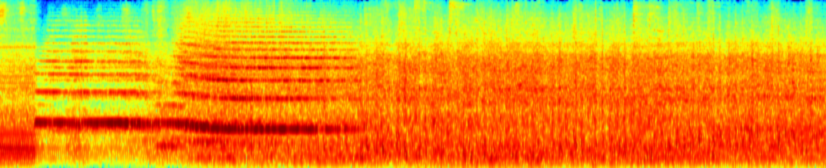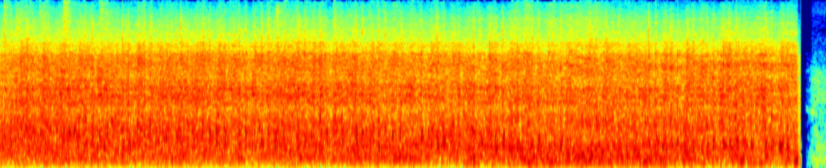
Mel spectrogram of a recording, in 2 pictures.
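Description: Passenger train running through the station: the locomotive's horn sounds for about five seconds, dropping in pitch as it goes by, then a steady loud rush of wheels on rails as the long rake of coaches passes. The sound cuts off suddenly near the end.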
